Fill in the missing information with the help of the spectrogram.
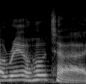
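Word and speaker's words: Areo Hotah: I really don't know how to pronounce his name from the show. It's let me see it. Areo Ahota. Oh, Areo Hota.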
